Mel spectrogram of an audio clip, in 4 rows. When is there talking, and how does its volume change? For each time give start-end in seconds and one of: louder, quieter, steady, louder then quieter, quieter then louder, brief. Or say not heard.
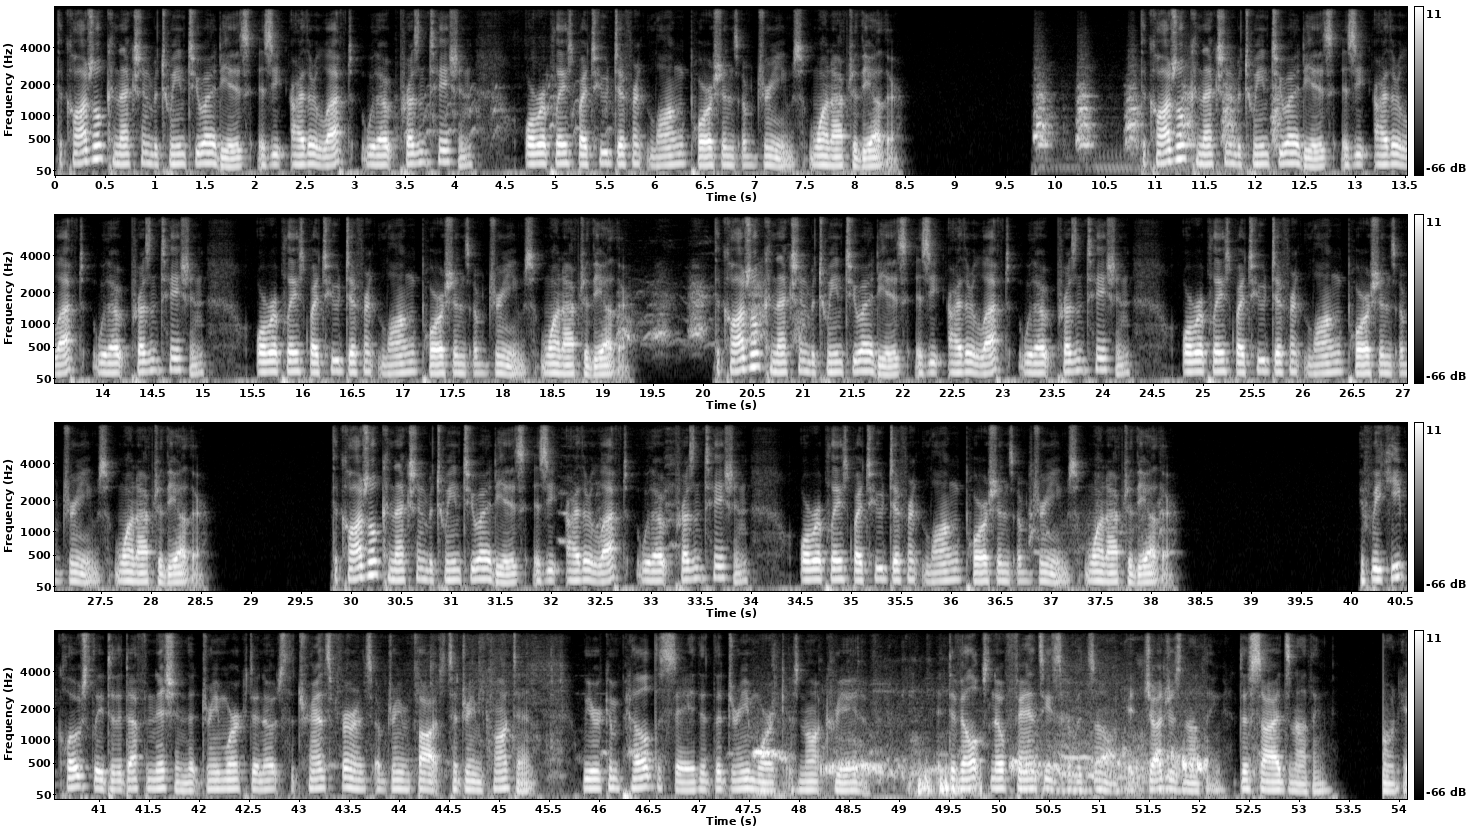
0.0-8.4 steady
10.8-19.3 steady
20.1-28.6 steady
29.8-38.2 steady
40.1-54.0 steady.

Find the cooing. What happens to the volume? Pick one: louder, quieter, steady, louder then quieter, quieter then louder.
louder.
